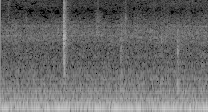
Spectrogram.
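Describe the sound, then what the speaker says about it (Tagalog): Heavy, slow road traffic on a rainy day, heard as a steady low engine and tyre rumble from nearby cars with a few faint brief clicks on top and no talking. "At napaka-traffic naman."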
